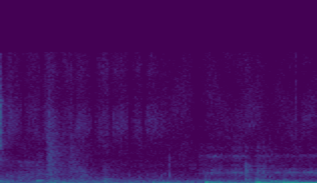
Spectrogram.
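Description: Faint writing sounds, a pen or marker being written with, and a low hum coming in about a second and a half in.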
